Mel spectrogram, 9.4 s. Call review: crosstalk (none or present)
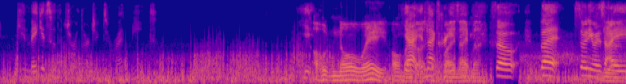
present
